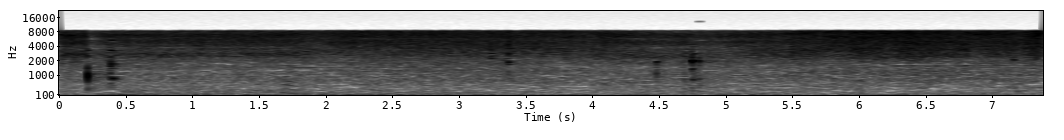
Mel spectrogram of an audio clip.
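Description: Food sizzles and steams steadily in a hot pan, a continuous hiss with a few faint clicks and pops scattered through it. No one speaks.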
